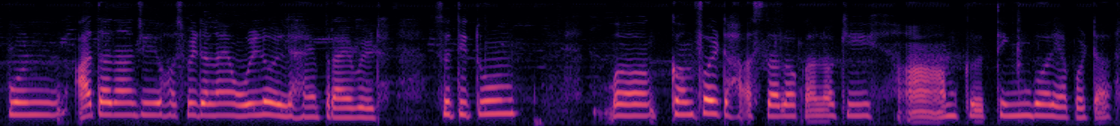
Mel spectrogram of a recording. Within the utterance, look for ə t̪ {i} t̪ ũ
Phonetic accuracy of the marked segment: correct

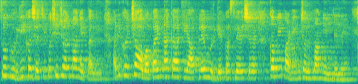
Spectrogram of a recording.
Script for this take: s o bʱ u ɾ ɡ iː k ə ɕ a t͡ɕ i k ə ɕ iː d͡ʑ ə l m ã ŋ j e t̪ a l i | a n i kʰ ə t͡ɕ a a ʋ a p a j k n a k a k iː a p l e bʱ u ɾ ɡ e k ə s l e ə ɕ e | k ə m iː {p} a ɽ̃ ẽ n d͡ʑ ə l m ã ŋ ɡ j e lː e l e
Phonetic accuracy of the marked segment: correct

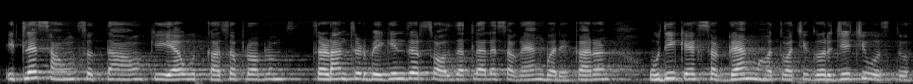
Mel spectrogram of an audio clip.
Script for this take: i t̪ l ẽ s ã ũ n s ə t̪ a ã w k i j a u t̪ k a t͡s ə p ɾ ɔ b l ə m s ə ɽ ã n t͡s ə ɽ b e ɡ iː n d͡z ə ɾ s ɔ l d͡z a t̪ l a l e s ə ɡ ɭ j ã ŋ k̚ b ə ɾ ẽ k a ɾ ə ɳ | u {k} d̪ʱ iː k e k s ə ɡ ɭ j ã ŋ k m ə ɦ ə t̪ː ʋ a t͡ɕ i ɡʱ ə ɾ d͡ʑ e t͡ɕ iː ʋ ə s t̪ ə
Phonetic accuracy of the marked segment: incorrect: none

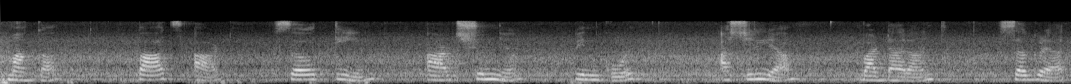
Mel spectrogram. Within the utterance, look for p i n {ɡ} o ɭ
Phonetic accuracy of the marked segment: incorrect: k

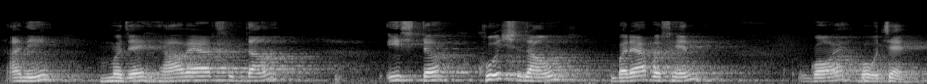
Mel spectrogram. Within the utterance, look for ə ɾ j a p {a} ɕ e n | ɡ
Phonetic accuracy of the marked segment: incorrect: ə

